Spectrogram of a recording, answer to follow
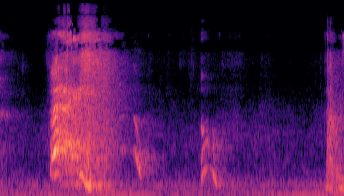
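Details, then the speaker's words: One big explosive sneeze with gasping breaths after it and the start of another, with apologies, during a sudden allergy sneezing fit. "i'm sorry i'm having some big sneezes thanks sorry"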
